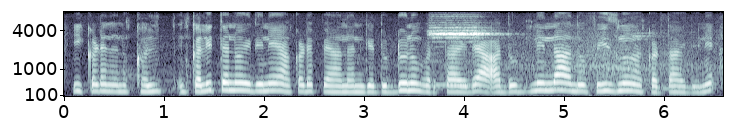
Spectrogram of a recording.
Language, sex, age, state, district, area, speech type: Kannada, female, 18-30, Karnataka, Mandya, rural, spontaneous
